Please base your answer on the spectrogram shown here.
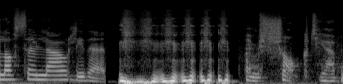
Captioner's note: laughter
